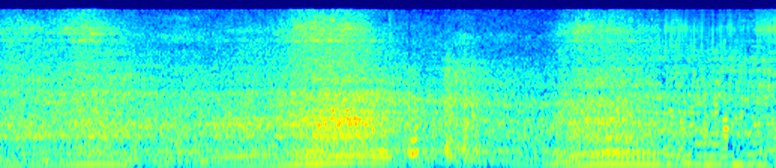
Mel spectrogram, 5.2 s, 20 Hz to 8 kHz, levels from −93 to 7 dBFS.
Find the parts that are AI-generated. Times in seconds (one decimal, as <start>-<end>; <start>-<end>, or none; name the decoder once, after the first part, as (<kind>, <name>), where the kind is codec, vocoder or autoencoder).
4.4-5.2 (vocoder, BigVGAN v2)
